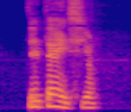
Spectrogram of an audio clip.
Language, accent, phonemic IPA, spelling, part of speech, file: French, Canada, /de.tɛ̃.sjɔ̃/, détinssions, verb, LL-Q150 (fra)-détinssions.wav
- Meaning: first-person plural imperfect subjunctive of détenir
